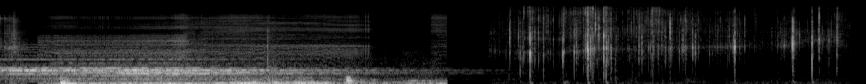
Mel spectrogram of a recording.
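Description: A horror soundtrack cue: a dense drone with held tones and a deep rumble cuts off abruptly about four and a half seconds in. After a brief gap comes a run of irregular crackles and clicks.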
